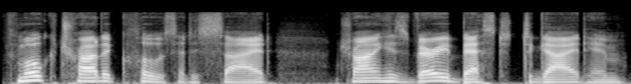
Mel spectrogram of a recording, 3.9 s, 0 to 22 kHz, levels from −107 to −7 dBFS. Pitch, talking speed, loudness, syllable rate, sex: 130 Hz, 200 wpm, -19 LUFS, 5.2 syllables/s, male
